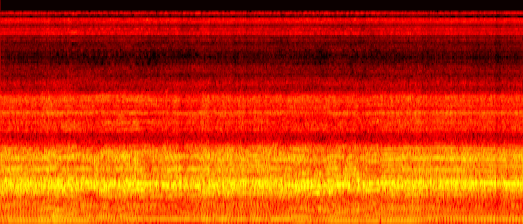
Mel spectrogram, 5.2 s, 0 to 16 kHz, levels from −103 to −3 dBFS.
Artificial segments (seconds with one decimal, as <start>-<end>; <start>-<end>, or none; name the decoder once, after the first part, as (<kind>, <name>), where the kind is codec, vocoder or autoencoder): 0.5-2.0 (codec, SNAC); 2.7-3.8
